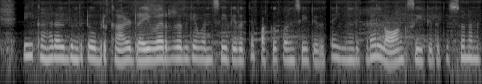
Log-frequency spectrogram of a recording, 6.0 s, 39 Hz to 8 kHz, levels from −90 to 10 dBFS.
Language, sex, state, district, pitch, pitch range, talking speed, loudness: Kannada, female, Karnataka, Dharwad, 195 Hz, 180-205 Hz, 230 wpm, -30 LUFS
